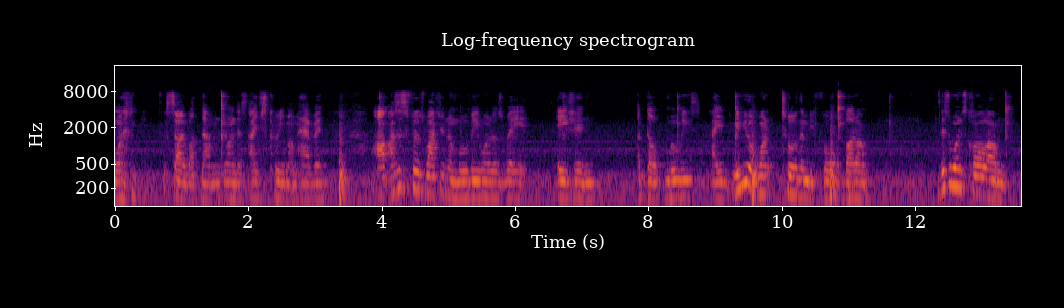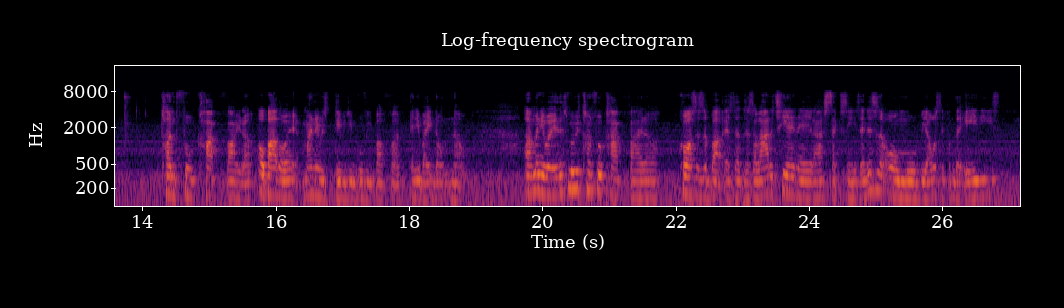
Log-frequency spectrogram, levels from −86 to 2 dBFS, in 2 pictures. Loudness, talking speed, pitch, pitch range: -38 LUFS, 200 wpm, 130 Hz, 125-150 Hz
